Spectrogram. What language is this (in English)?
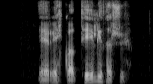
Icelandic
